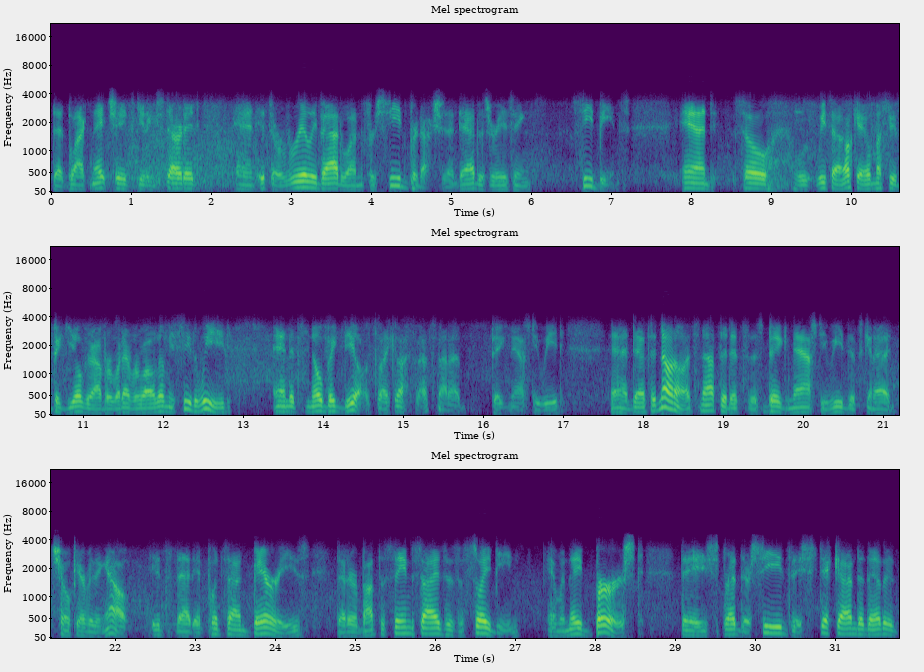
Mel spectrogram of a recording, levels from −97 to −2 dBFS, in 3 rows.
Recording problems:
phone-call audio
traffic noise; faint; throughout; 20 dB below the speech

